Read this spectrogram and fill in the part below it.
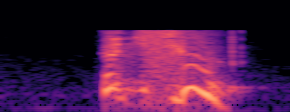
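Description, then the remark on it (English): A single loud sneeze bursts out suddenly with a sharp breathy onset and a voiced tail, lasting under a second before it goes quiet again. “Bless you. Sorry, I tried to turn away, but I couldn't.”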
